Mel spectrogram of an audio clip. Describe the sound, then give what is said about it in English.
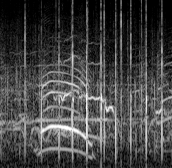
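Spectators at a race finish line cheer and whoop loudly, several voices rising and falling together while sharp, scattered handclaps and bangs punctuate the noise throughout. “And the amount of cheers you can hear from the spectators is simply amazing.”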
